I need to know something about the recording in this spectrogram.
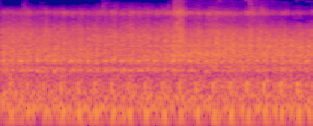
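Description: Steady running of a nearby motor vehicle engine, as of a motorcycle, with an even, unbroken noise.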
